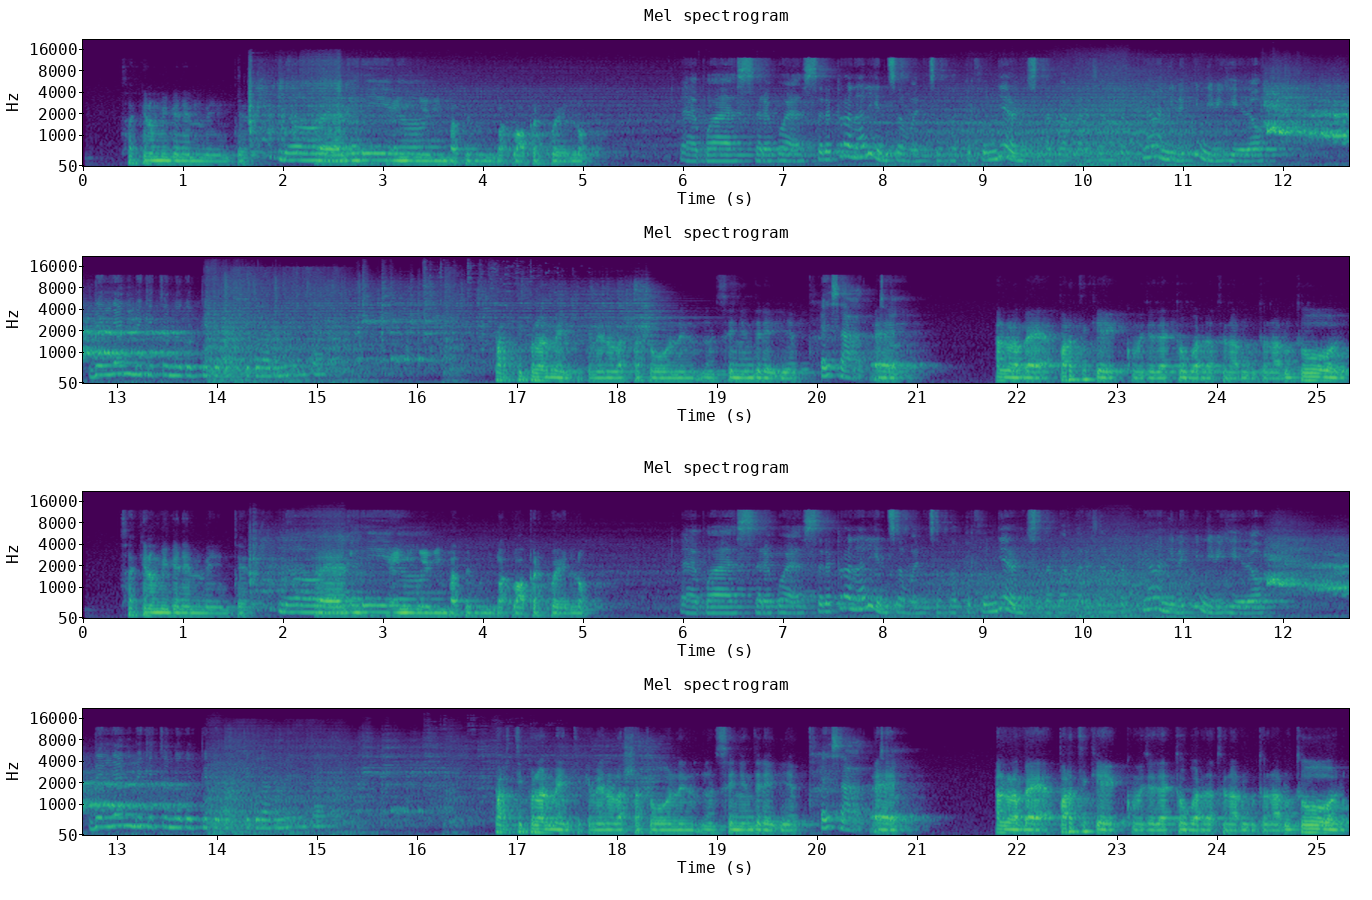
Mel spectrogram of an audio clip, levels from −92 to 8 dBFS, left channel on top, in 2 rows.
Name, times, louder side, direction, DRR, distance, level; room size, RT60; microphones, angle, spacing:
voice 1, 0.4-1.7 2.3-5.1 16.8-20.0 20.5-20.8 21.8-25.3, right 2 dB, 85° right, 2.0 m, -24 dB
Car, 1.6-18.5, left 3 dB, 90° left, 4.3 m, -37 dB
voice 2, 1.9-3.5 6.0-12.2 12.7-15.1 20.0-20.9, equal, 10° left, 3.1 m, -31 dB
24.5 x 23.0 x 8.2 m
head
